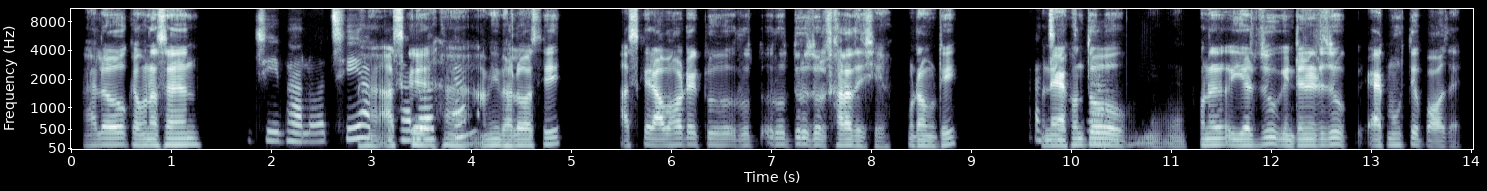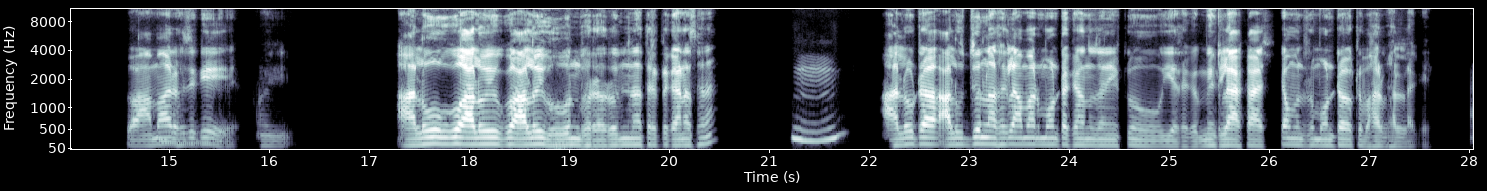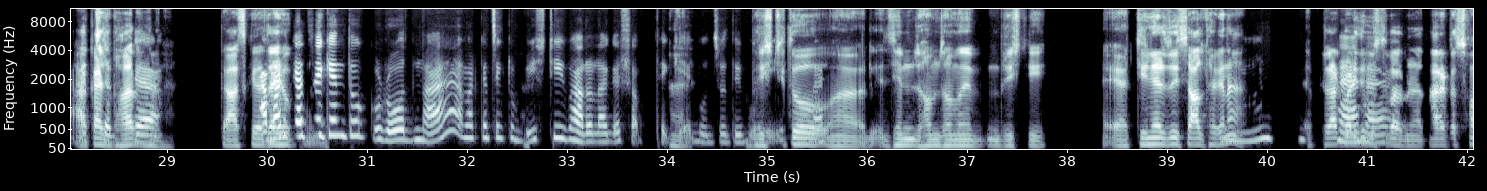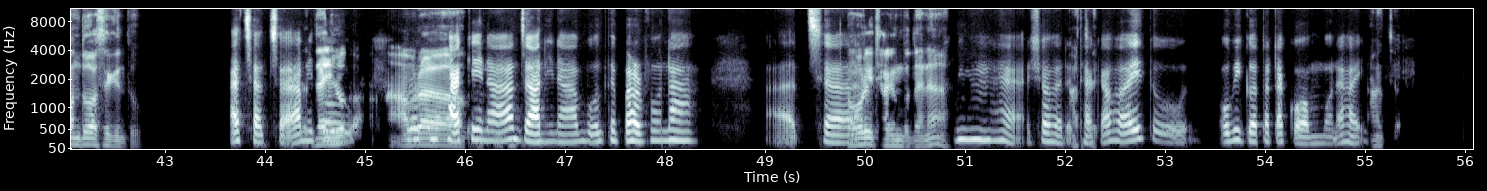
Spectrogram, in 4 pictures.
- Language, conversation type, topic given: Bengali, unstructured, সমাজে বেআইনি কার্যকলাপ কেন বাড়ছে?
- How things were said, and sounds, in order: tapping; other background noise; unintelligible speech; laughing while speaking: "পারবো না"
